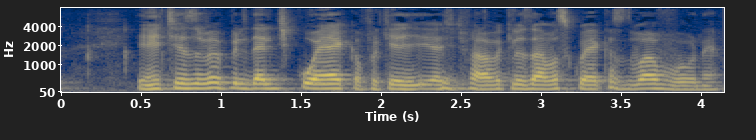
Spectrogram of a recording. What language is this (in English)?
Portuguese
